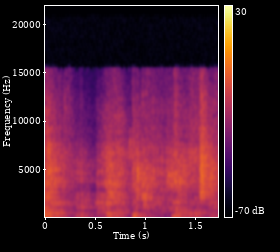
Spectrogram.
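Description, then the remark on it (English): A female dog whines in the background, sounding injured, in a few short uneven pulses over a steady wash of room noise; no one speaks. “Things are happening in the background. That would be Mikey's dog.”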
